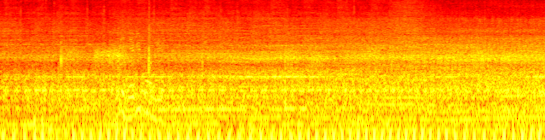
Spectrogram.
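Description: Motorcycle engine idling with a steady low pulse, while a heavy truck's engine approaches and draws close by the end.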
